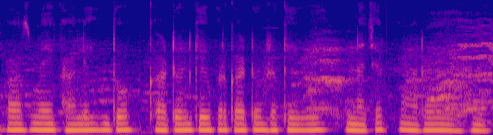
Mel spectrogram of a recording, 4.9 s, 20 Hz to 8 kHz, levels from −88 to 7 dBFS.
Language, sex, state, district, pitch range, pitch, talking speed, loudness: Hindi, male, Bihar, Gaya, 135-140 Hz, 140 Hz, 180 wpm, -28 LUFS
